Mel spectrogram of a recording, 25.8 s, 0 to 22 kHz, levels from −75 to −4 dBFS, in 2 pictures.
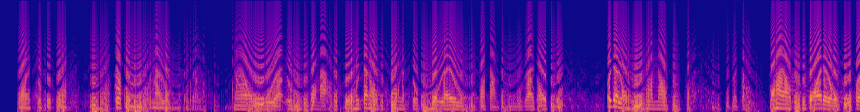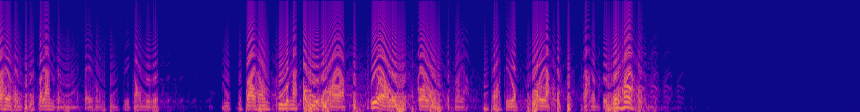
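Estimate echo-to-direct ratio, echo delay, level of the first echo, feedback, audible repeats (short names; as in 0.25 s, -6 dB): -19.0 dB, 0.197 s, -20.5 dB, 55%, 3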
